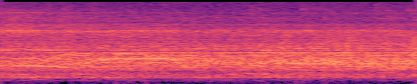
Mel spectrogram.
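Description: A cymbal is struck.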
